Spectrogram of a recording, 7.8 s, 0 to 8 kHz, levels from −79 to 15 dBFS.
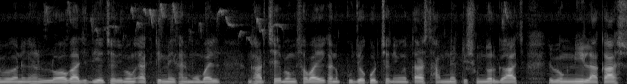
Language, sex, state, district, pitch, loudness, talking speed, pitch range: Bengali, male, West Bengal, Paschim Medinipur, 130 Hz, -28 LUFS, 190 wpm, 125-130 Hz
